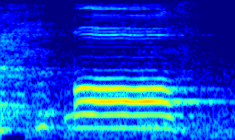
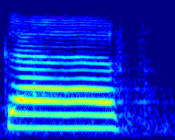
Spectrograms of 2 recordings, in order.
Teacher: जब हम काफ को अदा करते हैं तो इसे हम मोटा नहीं बल्कि बारीक पढ़ते हैं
